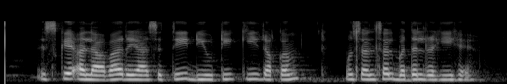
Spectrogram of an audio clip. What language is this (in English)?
Urdu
